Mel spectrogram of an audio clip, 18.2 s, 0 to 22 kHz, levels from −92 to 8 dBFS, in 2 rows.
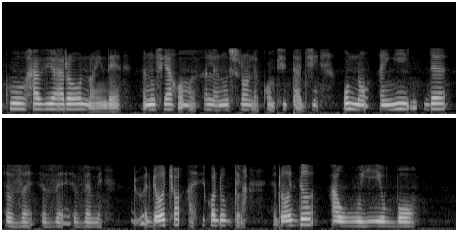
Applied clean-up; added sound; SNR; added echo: none; none; none; none.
